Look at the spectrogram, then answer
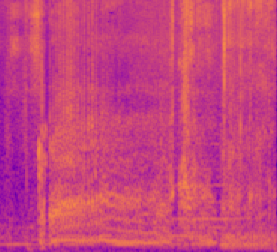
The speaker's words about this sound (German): Sobald sich ein Matrose nähert, wird er wütend, bellt und fletscht die Zähne.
